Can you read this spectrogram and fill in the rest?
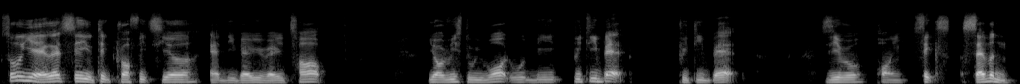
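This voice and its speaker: A man's voice: lowish voice, dry recording. A man from Singapore who teaches forex trading on a livestream, talking casually through chart examples and often saying "so yeah". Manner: casual, repeats "so yeah", greets viewers from the chat. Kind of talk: live screen-share market analysis with chat.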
